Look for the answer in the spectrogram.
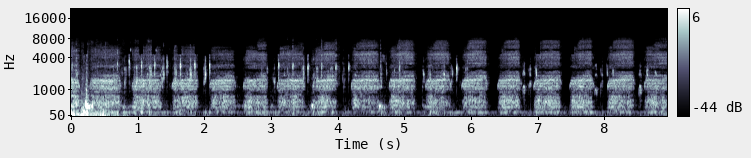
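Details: Barn owls in an owl box in a corral at 7:46 pm on 18 February 2023, the second night of mating, as the male returns with another mouse; harsh, noisy hissing bursts repeat steadily, roughly twice a second, with short gaps.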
